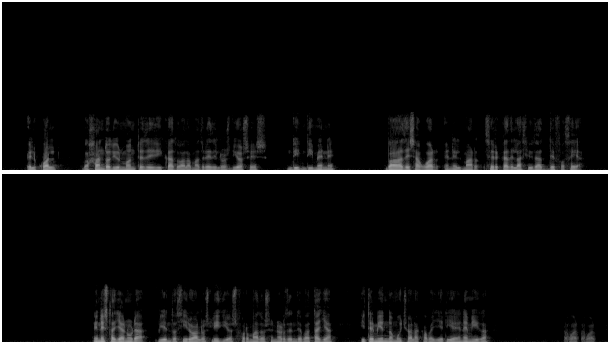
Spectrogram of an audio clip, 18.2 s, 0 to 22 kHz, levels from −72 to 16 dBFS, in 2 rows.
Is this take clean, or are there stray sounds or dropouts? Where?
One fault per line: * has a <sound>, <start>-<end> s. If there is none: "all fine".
* has a laugh, 17.5-18.0 s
